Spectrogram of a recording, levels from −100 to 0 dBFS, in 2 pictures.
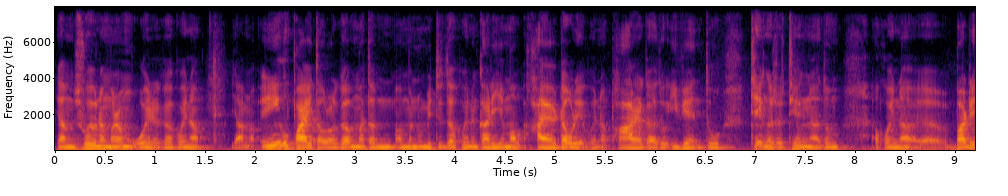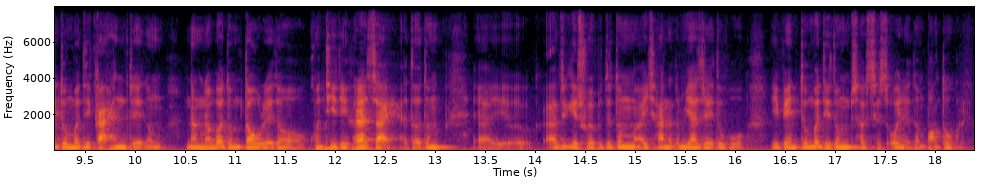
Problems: background sounds at intervals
